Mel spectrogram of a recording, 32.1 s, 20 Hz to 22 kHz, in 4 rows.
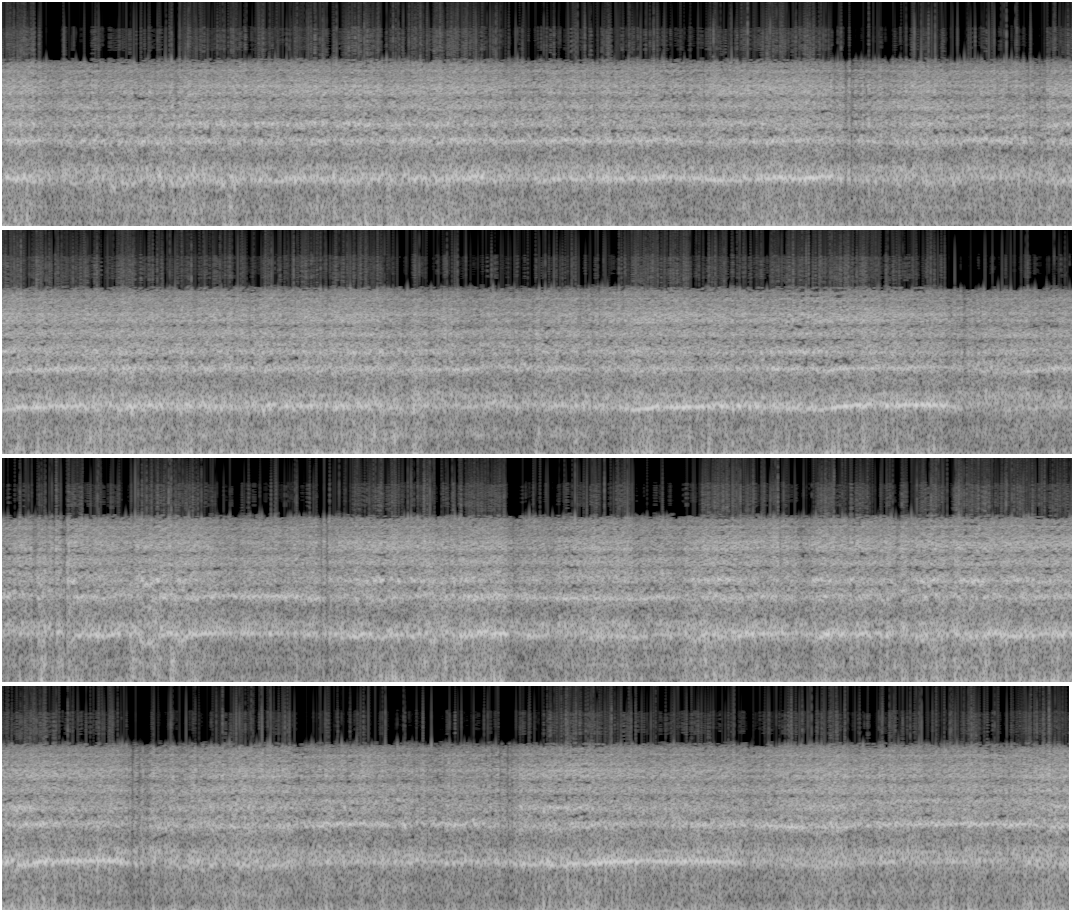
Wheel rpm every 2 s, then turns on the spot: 220, 220, 230, 220, 230, 230, 220, 230, 230, 220, 220, 210, 220, 230, 230, 230.
none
